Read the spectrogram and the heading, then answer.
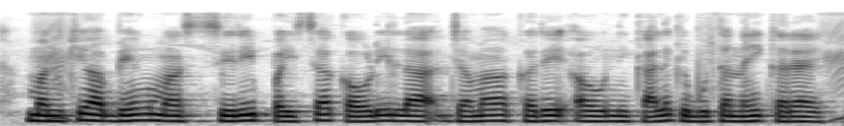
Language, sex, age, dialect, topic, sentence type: Chhattisgarhi, male, 60-100, Eastern, banking, statement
